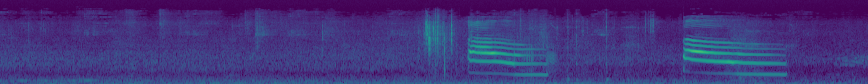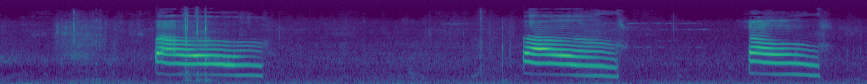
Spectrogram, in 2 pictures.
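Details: Ragdoll or Siamese house cat meowing repeatedly, six drawn-out harmonic meows that slide downward in pitch, roughly every two to three seconds, against a low constant hum.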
